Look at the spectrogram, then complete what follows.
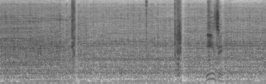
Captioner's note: machine running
